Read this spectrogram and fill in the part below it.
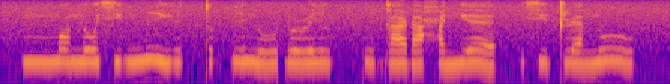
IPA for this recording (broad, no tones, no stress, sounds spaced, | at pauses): mː ɔ n o sʲ e ŋ͡m i j i tː o k͡p i n u ɗ u ɭ i l pː i ɡ a ɽ a ħ ɪ nʲ ɛ | sʲ o tʲ ɭ a n u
